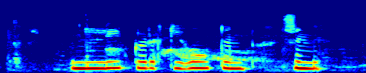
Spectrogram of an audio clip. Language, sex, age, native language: Icelandic, male, 10, Icelandic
